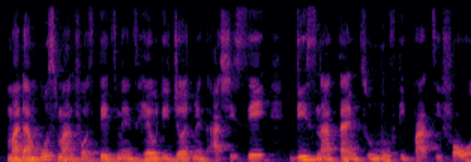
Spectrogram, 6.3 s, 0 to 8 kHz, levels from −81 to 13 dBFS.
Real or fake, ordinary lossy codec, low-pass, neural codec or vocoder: real; none; none; none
